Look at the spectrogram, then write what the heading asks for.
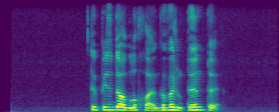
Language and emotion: Russian, sad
